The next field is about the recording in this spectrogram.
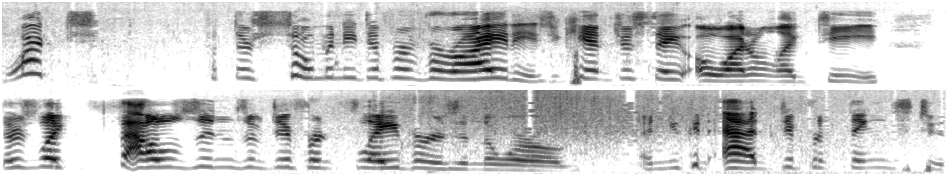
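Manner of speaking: heated, worked-up, agitated, overinvested rant. Character reacting to someone who says they can't stand tea, worked up. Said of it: "I'm getting way too worked up about tea".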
